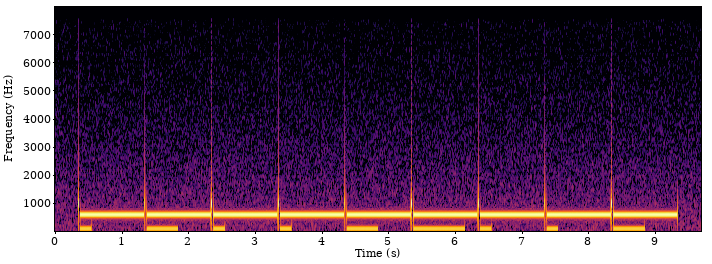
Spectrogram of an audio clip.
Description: Radio time signal (WWV, Colorado), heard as ticks, one a second.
